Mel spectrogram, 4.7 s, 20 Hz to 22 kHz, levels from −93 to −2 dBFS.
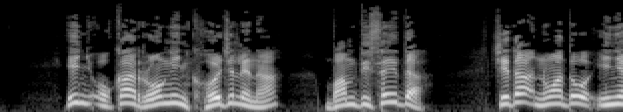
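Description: No technical faults are audible anywhere in this speech recording.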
